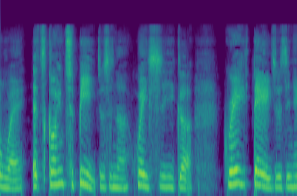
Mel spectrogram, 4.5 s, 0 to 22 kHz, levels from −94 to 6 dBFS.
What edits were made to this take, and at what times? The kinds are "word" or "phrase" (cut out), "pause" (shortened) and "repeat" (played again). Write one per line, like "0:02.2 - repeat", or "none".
none

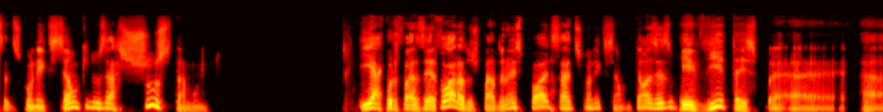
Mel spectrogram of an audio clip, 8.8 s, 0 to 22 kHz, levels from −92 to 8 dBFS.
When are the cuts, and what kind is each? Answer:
0:03.8 - word
0:04.4 - word
0:05.5 - word
0:06.8 - word

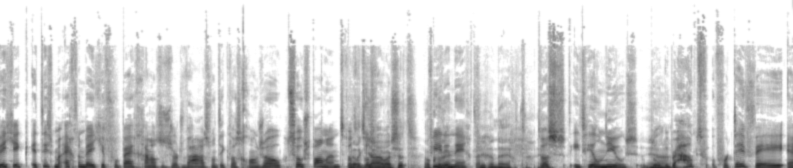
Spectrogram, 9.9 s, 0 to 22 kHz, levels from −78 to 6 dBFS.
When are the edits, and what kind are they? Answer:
0:03.6 - word
0:07.1 - phrase

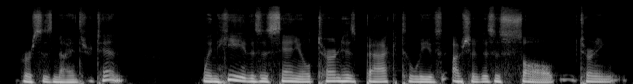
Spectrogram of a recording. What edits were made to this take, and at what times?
0:04.5 - word

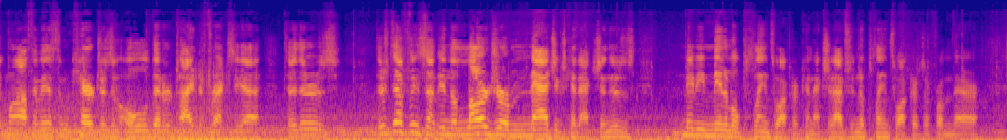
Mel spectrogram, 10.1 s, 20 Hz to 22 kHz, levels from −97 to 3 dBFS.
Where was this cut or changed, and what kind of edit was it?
0:05.6 - phrase

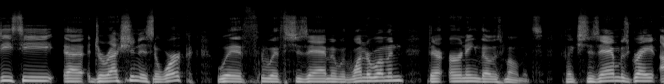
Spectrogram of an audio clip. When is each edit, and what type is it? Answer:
0:01.5 - word
0:02.6 - word

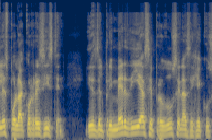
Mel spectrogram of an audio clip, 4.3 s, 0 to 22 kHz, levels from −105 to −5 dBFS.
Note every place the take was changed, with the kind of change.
none

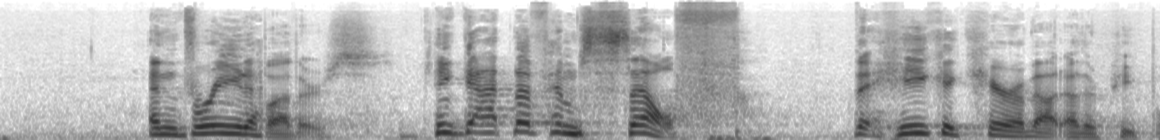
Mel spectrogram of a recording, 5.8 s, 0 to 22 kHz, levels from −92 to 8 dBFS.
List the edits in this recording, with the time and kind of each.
0:00.9 - phrase
0:01.3 - word
0:02.1 - pause
0:02.6 - word
0:04.3 - word

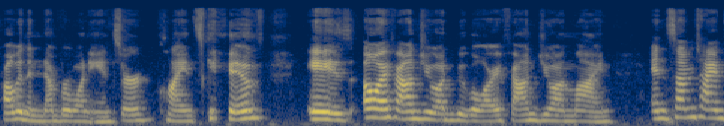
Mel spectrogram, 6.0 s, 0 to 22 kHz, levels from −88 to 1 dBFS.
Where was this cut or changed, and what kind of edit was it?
none

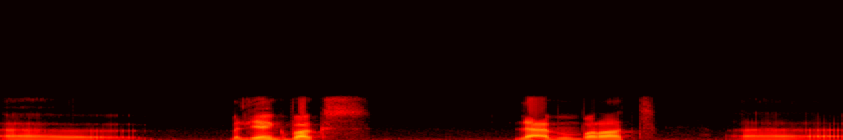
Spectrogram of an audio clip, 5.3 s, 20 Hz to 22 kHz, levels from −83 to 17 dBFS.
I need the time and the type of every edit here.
none

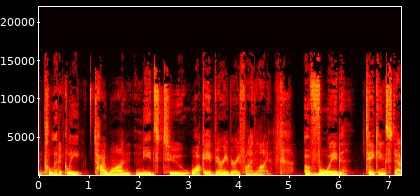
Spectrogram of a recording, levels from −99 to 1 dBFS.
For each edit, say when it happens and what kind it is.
none

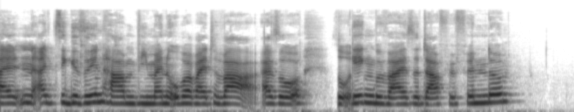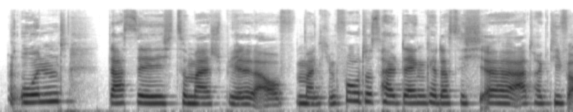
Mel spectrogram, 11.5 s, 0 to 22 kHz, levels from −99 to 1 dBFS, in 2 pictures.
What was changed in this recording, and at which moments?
0:03.5 - phrase

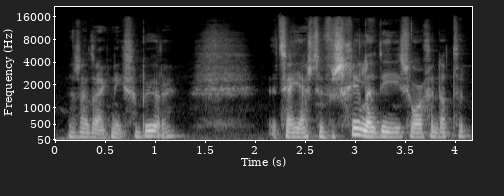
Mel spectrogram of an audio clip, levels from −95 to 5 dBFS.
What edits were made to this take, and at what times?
none

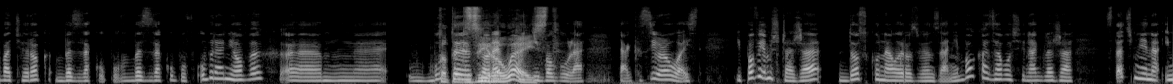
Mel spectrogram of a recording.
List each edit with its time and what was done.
none

